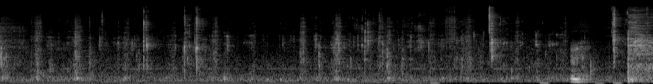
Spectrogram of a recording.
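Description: Chewing and eating sounds from two people at a table, many small mouth clicks, with a few sharper clicks in the second half.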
